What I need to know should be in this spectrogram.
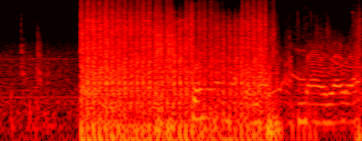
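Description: Rapid gunfire rattles loudly in a video game.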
